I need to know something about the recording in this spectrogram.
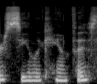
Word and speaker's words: coelacanth: is a coelacanth Valentine's got the name there silicanthus that's how you pronounce it that's how you spell it and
